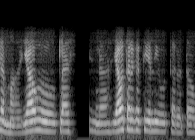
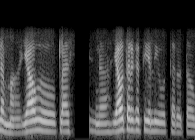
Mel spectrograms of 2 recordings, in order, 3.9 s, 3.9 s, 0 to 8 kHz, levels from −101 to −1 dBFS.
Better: second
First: room echo; dies away in 0.1 s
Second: none

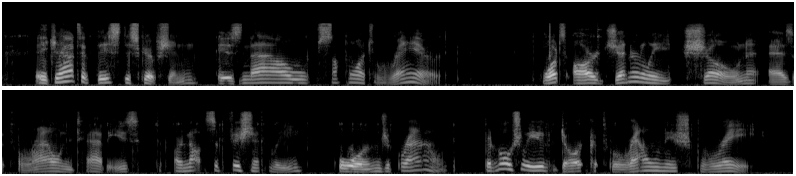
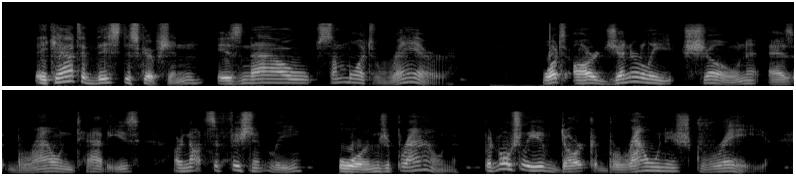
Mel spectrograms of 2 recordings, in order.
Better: second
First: noise reduction (neural diffusion model UNIVERSE++)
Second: none

